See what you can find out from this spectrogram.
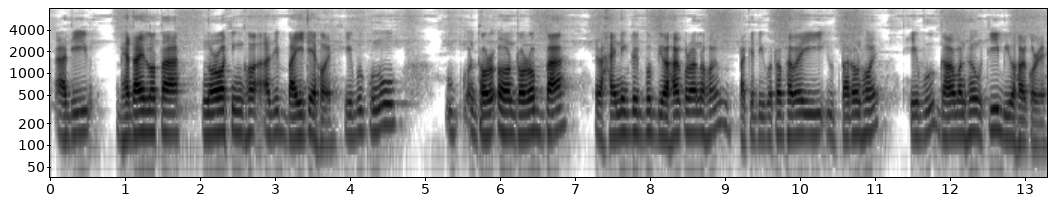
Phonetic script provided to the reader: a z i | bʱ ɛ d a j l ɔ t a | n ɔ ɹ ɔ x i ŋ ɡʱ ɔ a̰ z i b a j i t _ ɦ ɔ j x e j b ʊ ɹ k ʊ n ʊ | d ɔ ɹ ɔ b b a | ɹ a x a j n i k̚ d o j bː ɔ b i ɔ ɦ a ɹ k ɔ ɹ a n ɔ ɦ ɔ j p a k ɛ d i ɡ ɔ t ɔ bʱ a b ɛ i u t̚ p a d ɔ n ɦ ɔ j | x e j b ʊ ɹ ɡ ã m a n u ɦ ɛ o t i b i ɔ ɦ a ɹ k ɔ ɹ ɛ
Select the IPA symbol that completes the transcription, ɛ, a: ɛ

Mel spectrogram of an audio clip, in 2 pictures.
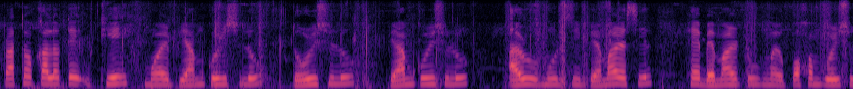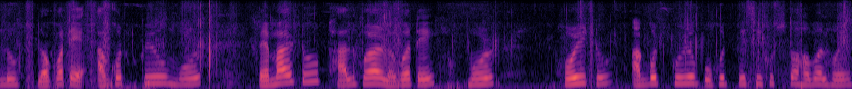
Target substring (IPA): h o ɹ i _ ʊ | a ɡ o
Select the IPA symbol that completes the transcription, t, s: t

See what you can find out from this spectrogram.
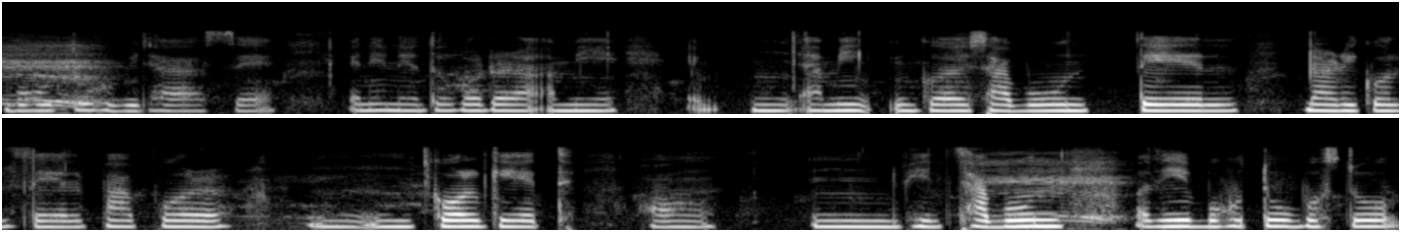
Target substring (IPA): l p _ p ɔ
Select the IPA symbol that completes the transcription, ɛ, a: a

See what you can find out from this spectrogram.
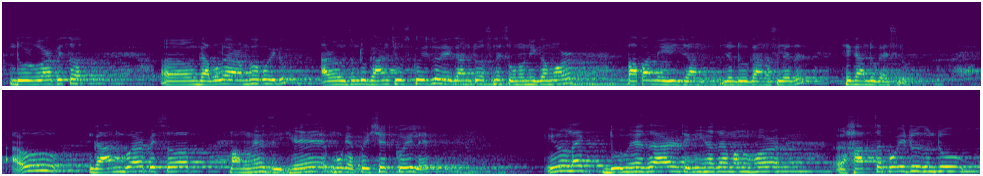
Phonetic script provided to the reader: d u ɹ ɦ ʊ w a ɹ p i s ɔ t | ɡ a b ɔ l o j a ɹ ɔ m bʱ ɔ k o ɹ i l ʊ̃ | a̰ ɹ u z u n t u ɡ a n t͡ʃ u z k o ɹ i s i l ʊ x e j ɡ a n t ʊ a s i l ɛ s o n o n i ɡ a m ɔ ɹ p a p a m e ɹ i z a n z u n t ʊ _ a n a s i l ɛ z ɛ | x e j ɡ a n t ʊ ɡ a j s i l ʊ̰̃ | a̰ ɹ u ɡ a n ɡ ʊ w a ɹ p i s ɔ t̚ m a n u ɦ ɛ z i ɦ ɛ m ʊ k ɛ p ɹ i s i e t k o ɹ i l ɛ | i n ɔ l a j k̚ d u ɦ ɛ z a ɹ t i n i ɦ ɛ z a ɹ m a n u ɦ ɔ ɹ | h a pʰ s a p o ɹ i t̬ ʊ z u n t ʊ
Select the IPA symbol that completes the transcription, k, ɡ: ɡ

